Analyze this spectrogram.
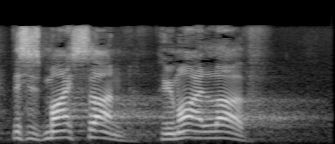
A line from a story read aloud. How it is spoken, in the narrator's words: Father beamed his pride and boomed out shouts of affirmation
